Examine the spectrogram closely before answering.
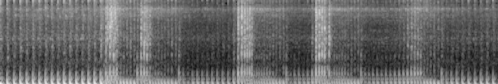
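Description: A quad bike engine revs in short, sharp bursts.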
